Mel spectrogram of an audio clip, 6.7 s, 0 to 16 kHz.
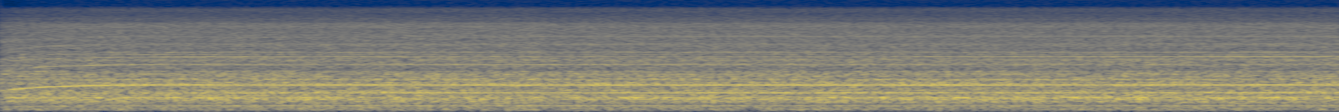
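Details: Kirby vacuum (G6 or Heritage II Legend) after refurbishment, airflow test with brushroll spinning, new HEPA bag and 50 ft cord, grease warming in: steady high-pitched whine, constant airflow, no rattles; higher pitch credited to properly seated commutator and brushes.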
